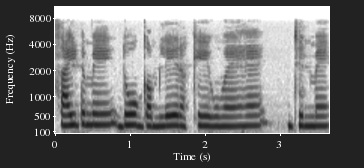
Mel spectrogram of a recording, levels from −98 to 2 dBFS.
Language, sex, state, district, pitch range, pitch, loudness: Hindi, female, Madhya Pradesh, Bhopal, 245-275 Hz, 255 Hz, -16 LUFS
